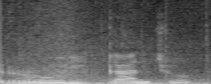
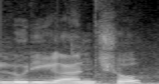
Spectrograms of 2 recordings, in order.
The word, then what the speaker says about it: Lurigancho: De igual manera, Lurigancho es la variante costeña de Rurigancho, pero aquí en la costa, acá del quechua se pronunciaba como G y la R se pronunciaba como L.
